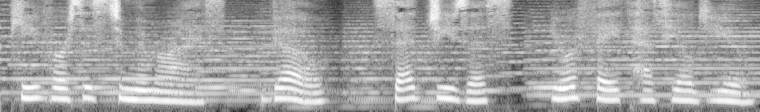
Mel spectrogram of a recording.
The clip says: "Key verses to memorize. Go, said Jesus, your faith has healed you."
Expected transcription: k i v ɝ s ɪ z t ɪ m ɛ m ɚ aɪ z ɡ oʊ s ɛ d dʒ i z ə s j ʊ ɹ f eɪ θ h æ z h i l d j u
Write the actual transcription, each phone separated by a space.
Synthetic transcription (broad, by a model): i v ɝ s ɪ z t ɪ m ɛ m ɚ aɪ z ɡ oʊ s ɛ d dʒ i z ə s j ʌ ɹ f eɪ θ h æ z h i l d j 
